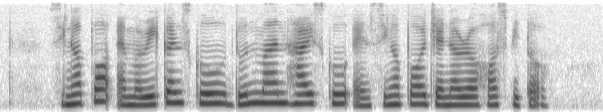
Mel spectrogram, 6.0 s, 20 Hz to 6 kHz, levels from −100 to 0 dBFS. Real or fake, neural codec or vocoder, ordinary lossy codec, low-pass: real; none; none; 5.4 kHz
